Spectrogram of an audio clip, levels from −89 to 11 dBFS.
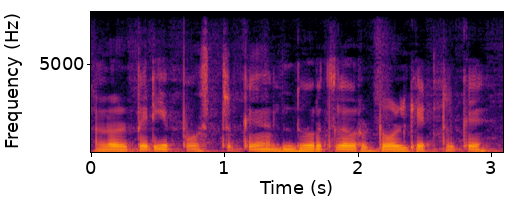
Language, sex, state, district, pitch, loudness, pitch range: Tamil, male, Tamil Nadu, Nilgiris, 100 Hz, -17 LUFS, 95-100 Hz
